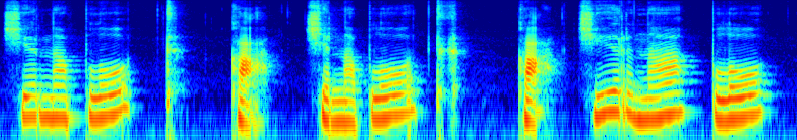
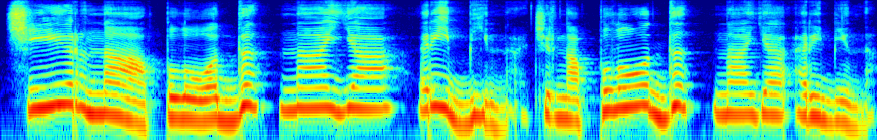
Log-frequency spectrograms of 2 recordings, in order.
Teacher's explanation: And I want to pay your attention on the letter D. So here the letter D stands before voiceless consonant K. So it's a weak position for the letter D. That's why we write D, but pronounce it like T.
